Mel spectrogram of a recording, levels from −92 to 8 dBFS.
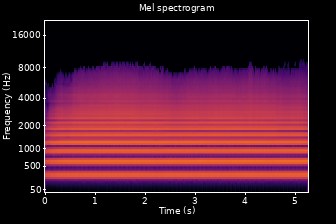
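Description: No technical faults can be heard anywhere in this music. Nothing in it calls for a timed description.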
